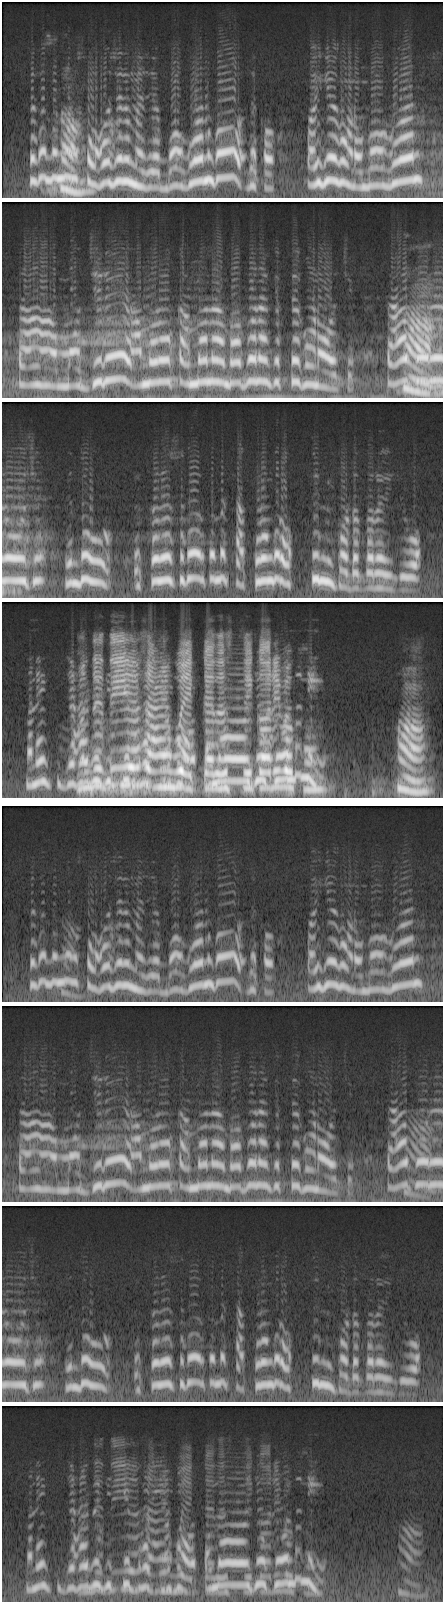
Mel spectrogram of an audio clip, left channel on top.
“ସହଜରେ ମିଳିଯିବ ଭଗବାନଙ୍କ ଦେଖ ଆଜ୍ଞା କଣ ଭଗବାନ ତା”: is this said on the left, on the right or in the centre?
Left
